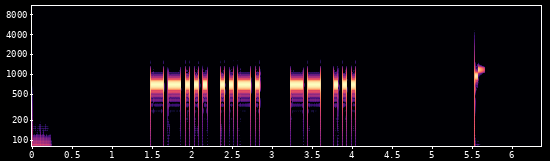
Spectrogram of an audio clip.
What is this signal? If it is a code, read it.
Morse code, heard as a keyed tone, about 22 wpm, 700 Hz. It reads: 7F MS
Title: Field Day Exchanges Encore - 22wpm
